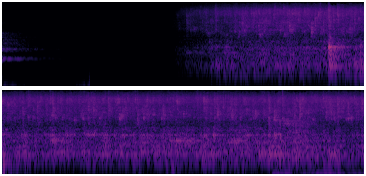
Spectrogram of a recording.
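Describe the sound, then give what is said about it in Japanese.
Water runs from a tap to rinse someone off, starting after a brief quiet moment and then pouring as a steady, loud, hissing stream that continues unbroken to the end. “洗った？じゃあ一緒に流しちゃいましょうか。”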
